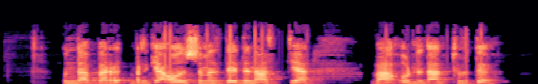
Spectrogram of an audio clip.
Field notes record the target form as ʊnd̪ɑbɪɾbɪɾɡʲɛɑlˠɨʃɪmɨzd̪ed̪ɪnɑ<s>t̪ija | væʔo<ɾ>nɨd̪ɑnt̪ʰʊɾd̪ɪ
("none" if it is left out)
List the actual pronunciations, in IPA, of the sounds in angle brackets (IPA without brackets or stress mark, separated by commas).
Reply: s, ɾ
